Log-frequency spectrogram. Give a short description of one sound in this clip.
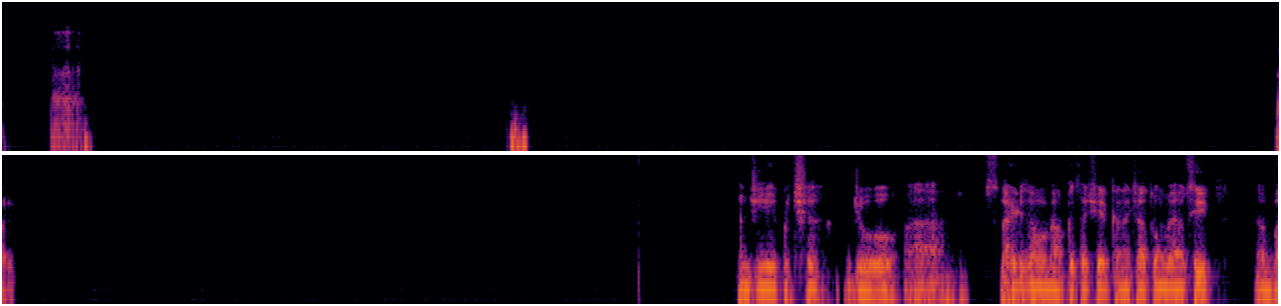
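A middle-aged man speaks calmly through a microphone on an online call.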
